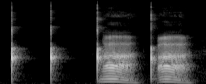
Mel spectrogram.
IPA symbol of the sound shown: ǃ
